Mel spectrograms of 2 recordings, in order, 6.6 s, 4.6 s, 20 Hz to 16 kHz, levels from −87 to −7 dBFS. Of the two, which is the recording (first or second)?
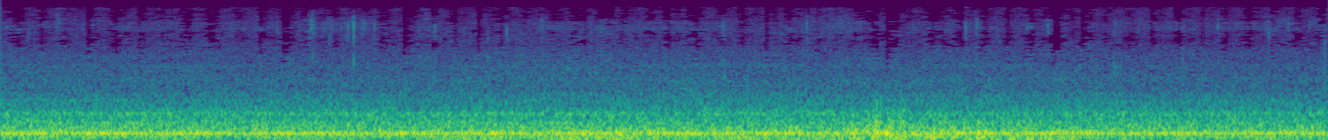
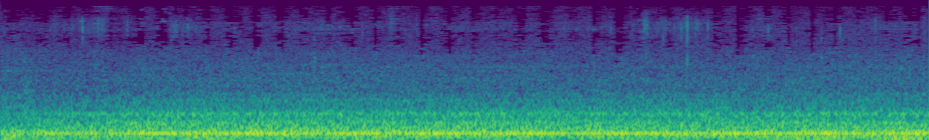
second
